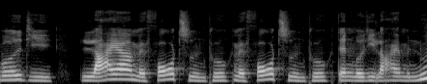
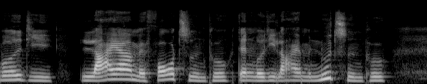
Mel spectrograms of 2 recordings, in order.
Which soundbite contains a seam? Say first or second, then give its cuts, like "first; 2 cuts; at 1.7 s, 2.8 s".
first; 1 cut; at 2.3 s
